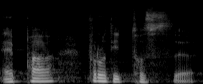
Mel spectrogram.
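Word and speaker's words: Ἐπαφρόδιτος: 에바브로디도, 발음을 정확하게 할 수는 없지만 에파프로디토스, 헬라어입니다.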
